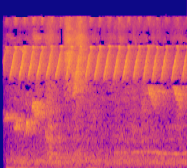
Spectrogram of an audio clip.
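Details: Cinereous tit singing actively, its song trained with canary phrases: a fast run of rapid high descending chirps repeated many times in a row, with lower whistled notes and a brief louder burst in the middle.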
